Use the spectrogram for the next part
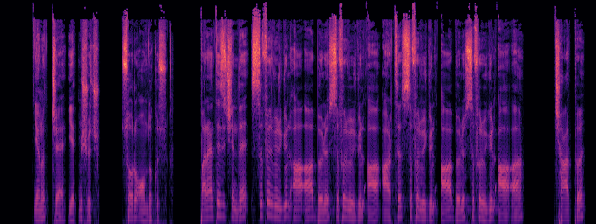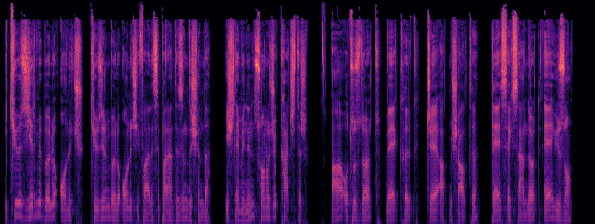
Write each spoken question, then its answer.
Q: İşleminin sonucu kaçtır?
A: Yanıt A 34.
